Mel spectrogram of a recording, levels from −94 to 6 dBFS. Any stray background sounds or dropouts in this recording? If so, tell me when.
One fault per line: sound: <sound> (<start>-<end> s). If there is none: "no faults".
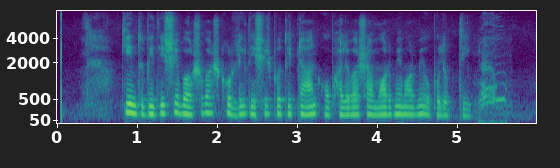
sound: bark (5.3-5.6 s)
